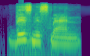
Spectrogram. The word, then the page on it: businessman: Indian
